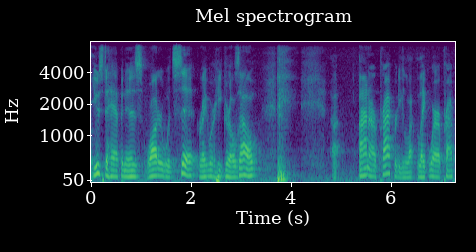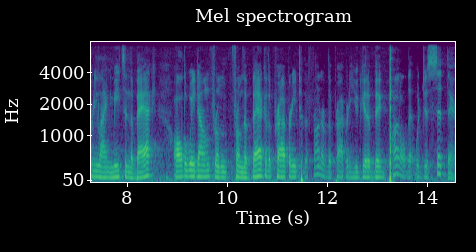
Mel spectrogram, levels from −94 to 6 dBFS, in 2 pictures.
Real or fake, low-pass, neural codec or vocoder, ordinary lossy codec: fake; 7.2 kHz; vocoder, 22.05 kHz, 80 mel bands, Vocos; Opus, 64 kbps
